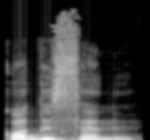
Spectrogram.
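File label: "коді сэні", Komi, female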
